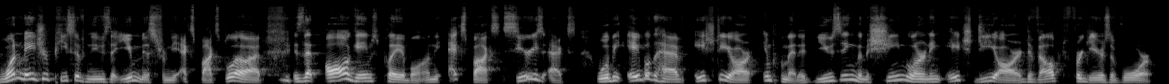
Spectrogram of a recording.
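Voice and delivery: plain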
